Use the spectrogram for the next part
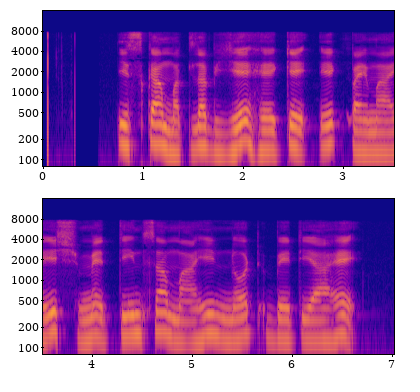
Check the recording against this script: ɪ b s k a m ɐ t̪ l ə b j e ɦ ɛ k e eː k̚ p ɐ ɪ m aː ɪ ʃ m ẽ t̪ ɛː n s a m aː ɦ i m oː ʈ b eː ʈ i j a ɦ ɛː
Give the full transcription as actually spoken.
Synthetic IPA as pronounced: ɪ s k a m ɐ t̪ l ə b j e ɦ ɛ k e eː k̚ p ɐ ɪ m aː ɪ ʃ m ẽ t̪ iː n s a m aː ɦ i n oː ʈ b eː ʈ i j a ɦ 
